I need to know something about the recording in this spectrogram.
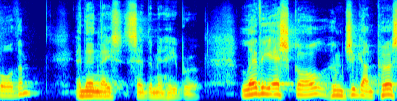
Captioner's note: speaking yiddish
